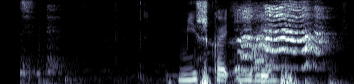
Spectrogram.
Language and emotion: Russian, neutral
